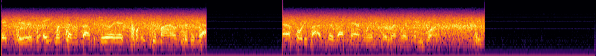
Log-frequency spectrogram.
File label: Aviation 122.7; KSTE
